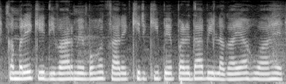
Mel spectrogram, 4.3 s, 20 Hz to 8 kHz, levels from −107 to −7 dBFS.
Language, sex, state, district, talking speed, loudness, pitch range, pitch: Hindi, female, Arunachal Pradesh, Lower Dibang Valley, 180 wpm, -14 LUFS, 205-215 Hz, 210 Hz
